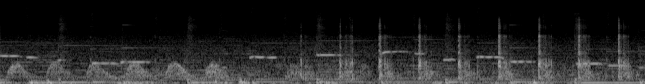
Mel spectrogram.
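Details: Fetal heartbeat picked up with a fetal Doppler used at home in a twin pregnancy: fast, rhythmic whooshing pulses over low static, with background music.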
